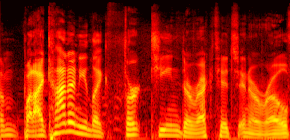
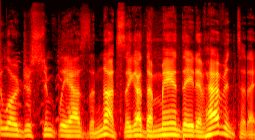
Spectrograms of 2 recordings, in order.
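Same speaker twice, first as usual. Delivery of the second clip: usual speaking voice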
